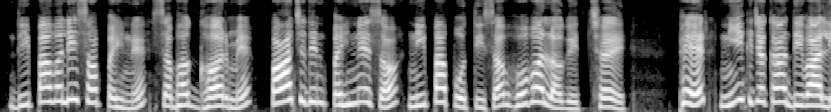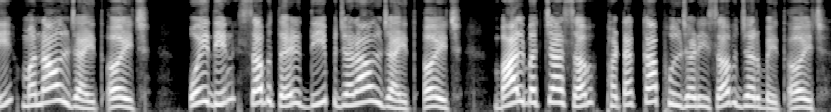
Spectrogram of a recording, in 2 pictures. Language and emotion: Maithili, neutral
